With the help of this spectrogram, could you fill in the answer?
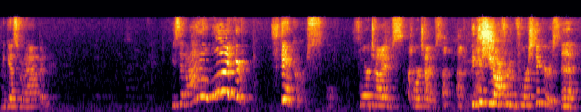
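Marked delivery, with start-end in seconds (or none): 2.8-4.8 high, loud, drawn-out refusal; imitated defiant child. Boy turning down teacher's stickers, imitated loud defiance. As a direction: refuse it like a furious little kid.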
